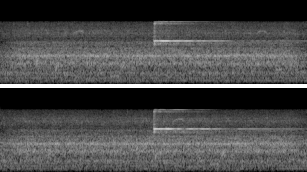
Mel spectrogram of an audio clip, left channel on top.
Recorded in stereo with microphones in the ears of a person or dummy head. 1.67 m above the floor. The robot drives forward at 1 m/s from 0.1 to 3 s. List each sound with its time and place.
1.5 s a bicycle bell: 20° right (ahead or behind), 2.5 m; by 2.2 s 30° right (ahead or behind), 2 m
